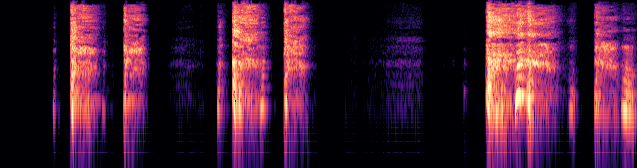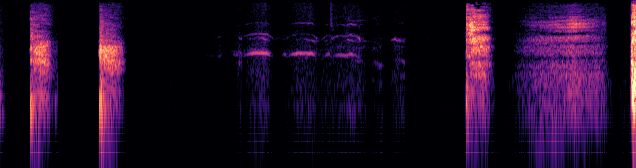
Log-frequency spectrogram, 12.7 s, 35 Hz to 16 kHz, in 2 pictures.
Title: # 64 coughing, allergies, singing lungs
